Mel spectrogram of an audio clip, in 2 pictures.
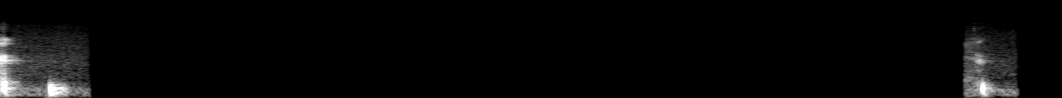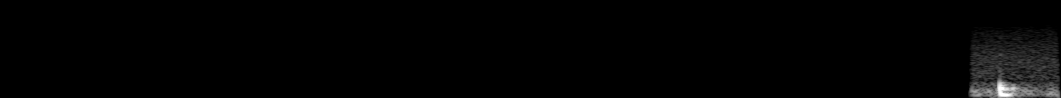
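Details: Slow hiccups after breakfast: brief, sharp, isolated hiccup sounds about five seconds apart, separated by silence.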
